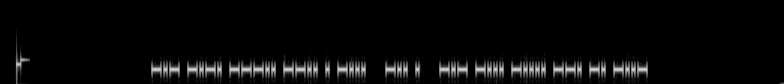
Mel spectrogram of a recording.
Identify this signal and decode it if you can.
Morse code, heard as a keyed tone, about 37 wpm, 700 Hz. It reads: KC8ZEB DE KB6GNX
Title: USA Callsign DE Callsign 40wpm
